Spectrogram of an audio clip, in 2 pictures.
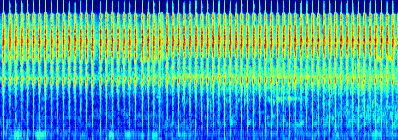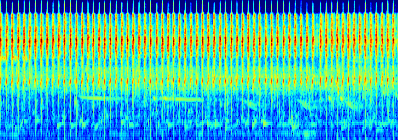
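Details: Walang kecek, a bush cricket, calling clearly and loudly, its stable voice valued by bird keepers for song training. Metallic, high-pitched chirps pulse in a long, regular series, with faint whistles and low thumps in the background.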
